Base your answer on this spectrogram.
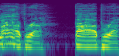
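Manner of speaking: put-on New York Long Island accent. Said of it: "I learned to talk like that from".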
